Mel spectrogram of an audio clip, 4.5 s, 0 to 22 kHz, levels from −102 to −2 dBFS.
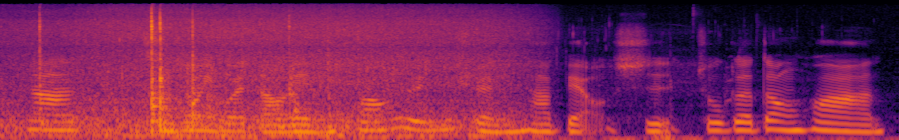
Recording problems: household noises; very loud; throughout; 4 dB above the speech

